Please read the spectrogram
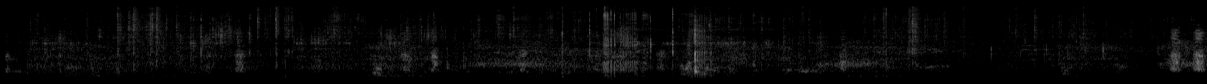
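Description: Crinkling of a plastic bag of feed, handled in short crackling bursts over a steady outdoor hiss, loudest about six to seven seconds in. A man laughs right at the end.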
